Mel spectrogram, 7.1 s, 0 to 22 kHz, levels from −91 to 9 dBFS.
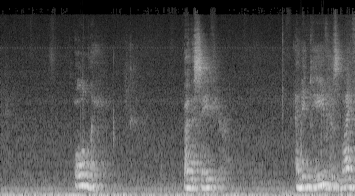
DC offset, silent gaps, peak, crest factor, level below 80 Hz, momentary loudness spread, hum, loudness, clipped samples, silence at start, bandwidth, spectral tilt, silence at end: under 0.1%; none; 0 dBFS; 14 dB; -26 dBFS; 22 LU; none; -12 LUFS; 0.3%; 0 s; 13.5 kHz; -6 dB/octave; 0 s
